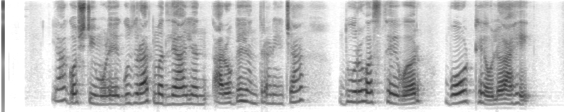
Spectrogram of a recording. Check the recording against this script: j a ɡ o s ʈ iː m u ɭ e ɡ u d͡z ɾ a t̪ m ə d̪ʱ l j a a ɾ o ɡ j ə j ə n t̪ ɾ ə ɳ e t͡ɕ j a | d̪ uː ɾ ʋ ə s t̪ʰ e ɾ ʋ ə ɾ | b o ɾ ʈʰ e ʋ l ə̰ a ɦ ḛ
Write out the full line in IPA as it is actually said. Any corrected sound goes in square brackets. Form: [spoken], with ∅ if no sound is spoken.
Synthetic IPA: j a ɡ o [ʂ] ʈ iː m u ɭ e ɡ u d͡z ɾ a t̪ m ə d̪ʱ l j a a ɾ o ɡ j ə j ə n t̪ ɾ ə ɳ e t͡ɕ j a | d̪ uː ɾ ʋ ə s t̪ʰ e [∅] ʋ ə ɾ | b o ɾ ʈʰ e ʋ l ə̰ a ɦ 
